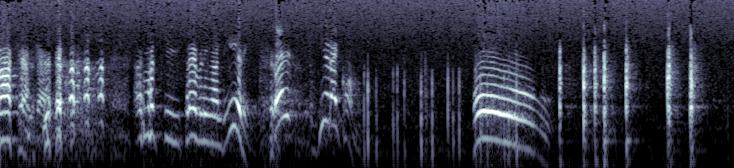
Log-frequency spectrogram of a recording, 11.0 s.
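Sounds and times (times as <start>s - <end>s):
speech: 0.0s - 5.6s, 7.1s - 8.4s
laughter: 0.3s - 1.9s
horse hooves clip-clopping: 5.4s - 7.1s.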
